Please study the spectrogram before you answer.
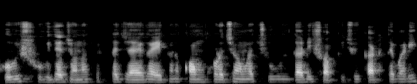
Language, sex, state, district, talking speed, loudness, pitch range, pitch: Bengali, male, West Bengal, Kolkata, 200 wpm, -20 LUFS, 115-120 Hz, 120 Hz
